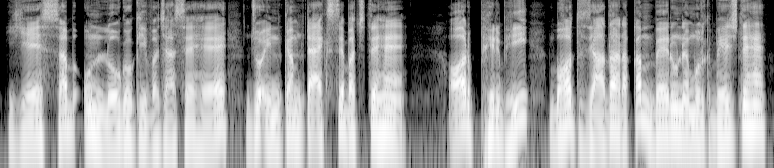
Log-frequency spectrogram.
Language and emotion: Urdu, disgusted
